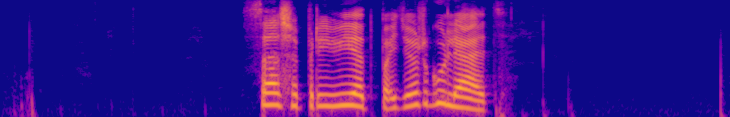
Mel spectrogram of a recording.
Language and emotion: Russian, positive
